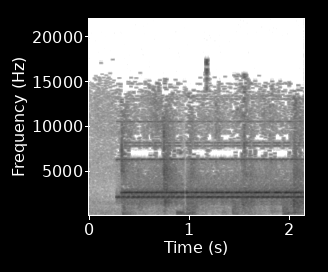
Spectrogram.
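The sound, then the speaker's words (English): An apartment door buzzer rings with a steady, shrill electronic tone, sustained and fairly loud, with a faint rhythmic pulsing beneath it. No one speaks. “You getting a phone call? Uh, it's my door.”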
